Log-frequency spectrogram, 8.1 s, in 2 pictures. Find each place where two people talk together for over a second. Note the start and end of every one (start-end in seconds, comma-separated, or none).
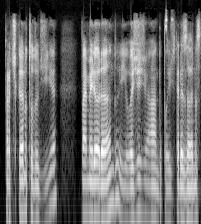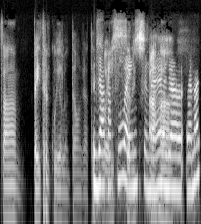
5.9-7.5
